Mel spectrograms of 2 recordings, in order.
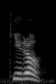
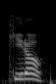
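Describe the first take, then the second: No difference in how they are said.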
